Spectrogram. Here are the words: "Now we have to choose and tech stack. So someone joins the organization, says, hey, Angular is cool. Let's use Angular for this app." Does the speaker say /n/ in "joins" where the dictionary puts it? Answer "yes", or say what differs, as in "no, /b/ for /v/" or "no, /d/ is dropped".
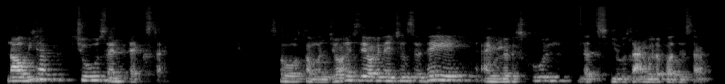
no, /n/ is dropped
